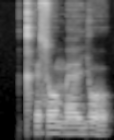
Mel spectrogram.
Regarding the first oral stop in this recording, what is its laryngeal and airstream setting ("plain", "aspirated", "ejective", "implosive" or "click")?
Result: aspirated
